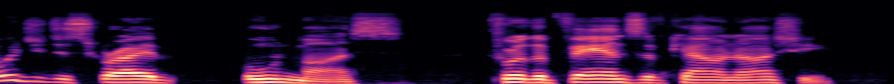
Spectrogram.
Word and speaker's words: En Masse: So it's a French phrase. Its origin is French. So the proper pronunciation is un mas, Un but Masse. people could say in mass.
